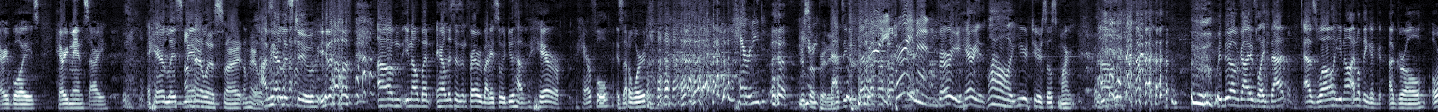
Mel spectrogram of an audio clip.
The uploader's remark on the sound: On stage at Portland's Dante's, hilarity ensues.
